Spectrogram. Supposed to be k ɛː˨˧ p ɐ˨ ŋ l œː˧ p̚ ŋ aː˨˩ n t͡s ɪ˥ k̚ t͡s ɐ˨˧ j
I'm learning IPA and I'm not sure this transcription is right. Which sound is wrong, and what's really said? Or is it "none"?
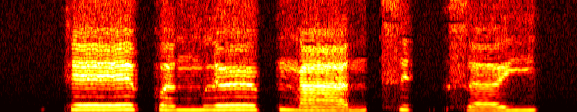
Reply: none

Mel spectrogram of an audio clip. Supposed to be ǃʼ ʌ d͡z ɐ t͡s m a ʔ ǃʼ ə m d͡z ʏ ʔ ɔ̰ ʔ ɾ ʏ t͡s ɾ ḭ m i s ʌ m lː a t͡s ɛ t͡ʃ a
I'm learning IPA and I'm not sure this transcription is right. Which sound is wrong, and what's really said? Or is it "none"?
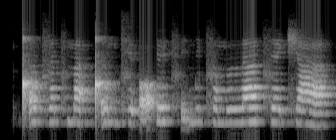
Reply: s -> t͡s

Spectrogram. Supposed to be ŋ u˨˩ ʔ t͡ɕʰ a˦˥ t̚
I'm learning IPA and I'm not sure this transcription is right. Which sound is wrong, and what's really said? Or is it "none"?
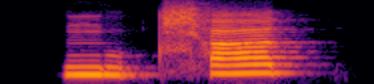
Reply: none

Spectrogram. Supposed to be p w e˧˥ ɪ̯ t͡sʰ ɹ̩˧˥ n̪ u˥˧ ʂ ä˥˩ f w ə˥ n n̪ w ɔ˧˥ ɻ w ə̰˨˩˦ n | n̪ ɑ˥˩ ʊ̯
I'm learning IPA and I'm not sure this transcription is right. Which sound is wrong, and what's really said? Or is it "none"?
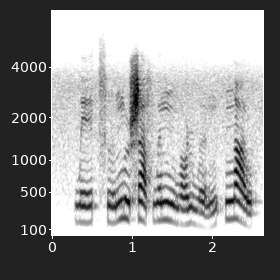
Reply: none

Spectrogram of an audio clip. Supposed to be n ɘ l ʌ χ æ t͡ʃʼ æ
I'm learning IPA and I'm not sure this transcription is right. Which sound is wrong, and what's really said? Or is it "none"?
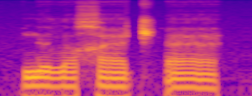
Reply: none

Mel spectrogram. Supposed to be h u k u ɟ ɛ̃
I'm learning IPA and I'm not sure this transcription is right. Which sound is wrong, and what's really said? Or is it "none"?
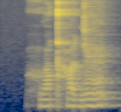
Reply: k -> qʰ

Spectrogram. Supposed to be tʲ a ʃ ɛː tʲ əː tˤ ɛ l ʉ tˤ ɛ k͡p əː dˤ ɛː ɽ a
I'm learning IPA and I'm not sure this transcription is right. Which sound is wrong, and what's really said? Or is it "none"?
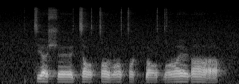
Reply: l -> ɭ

